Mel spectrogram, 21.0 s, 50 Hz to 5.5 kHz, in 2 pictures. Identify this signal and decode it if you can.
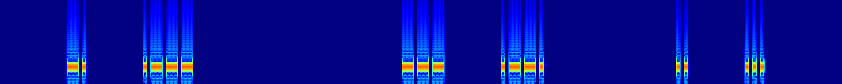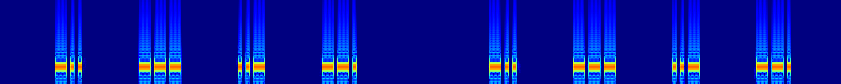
Morse code, heard as a keyed tone, about 25 wpm, spaced as for 10 wpm, 590 Hz. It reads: NJ OP IS DOUG DOUG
